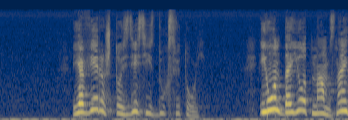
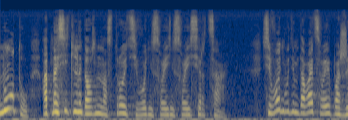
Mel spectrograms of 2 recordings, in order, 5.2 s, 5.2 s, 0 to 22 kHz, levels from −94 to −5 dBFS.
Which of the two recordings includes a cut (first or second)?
second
